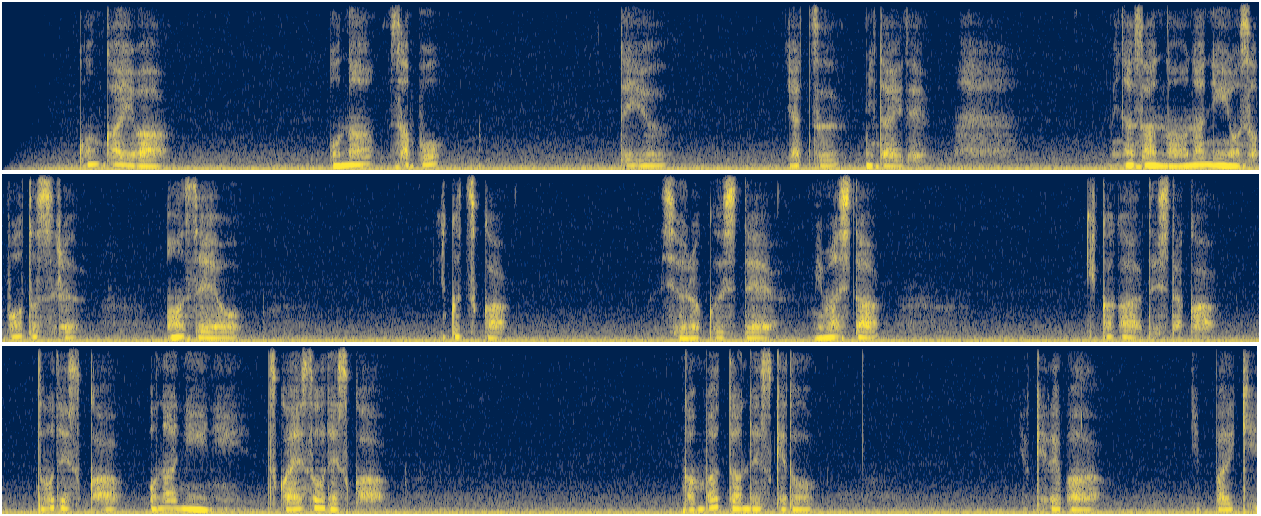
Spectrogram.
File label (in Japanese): フリートーク; ASMR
